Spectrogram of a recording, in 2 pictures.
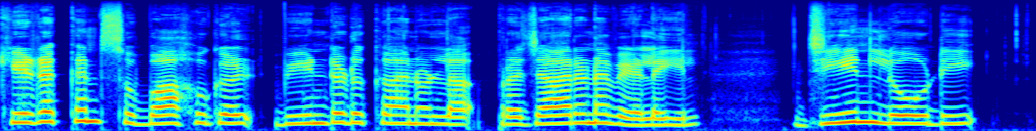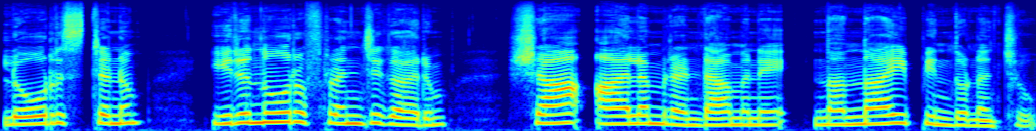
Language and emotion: Malayalam, neutral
